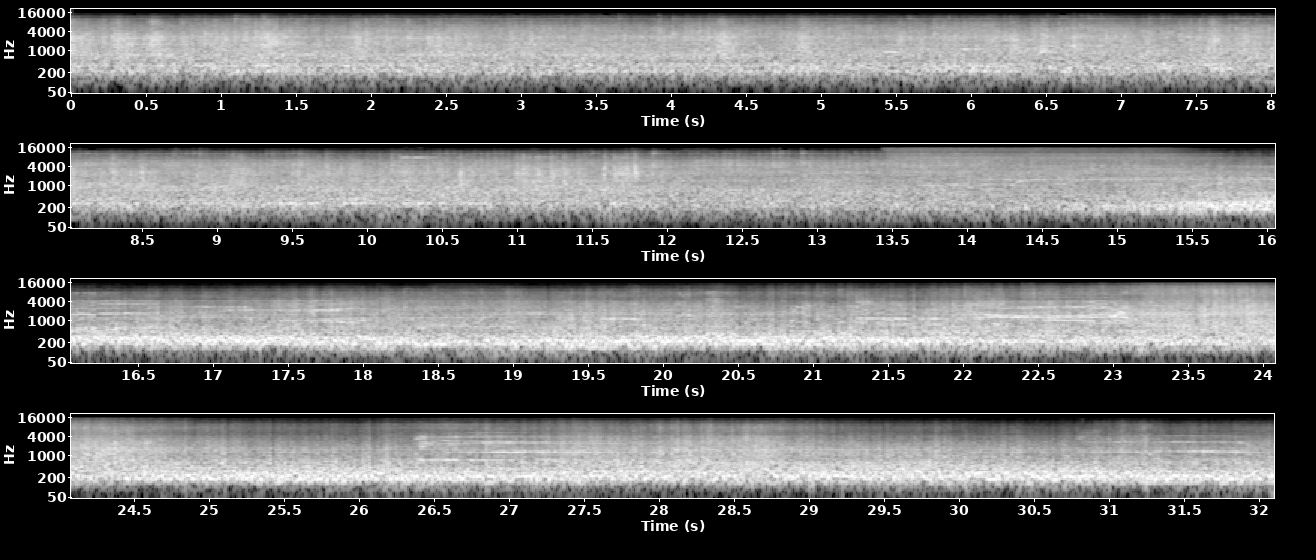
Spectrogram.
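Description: Steel inverted roller coaster train running along its track, a loud rumbling rush that grows louder and heavier about halfway through, with short high-pitched squeals over it.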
